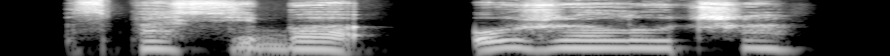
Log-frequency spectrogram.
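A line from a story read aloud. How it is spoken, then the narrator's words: Hoarse reply. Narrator (Russian): хрипло ответила я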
